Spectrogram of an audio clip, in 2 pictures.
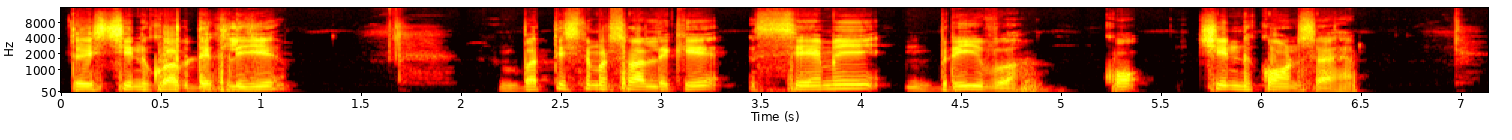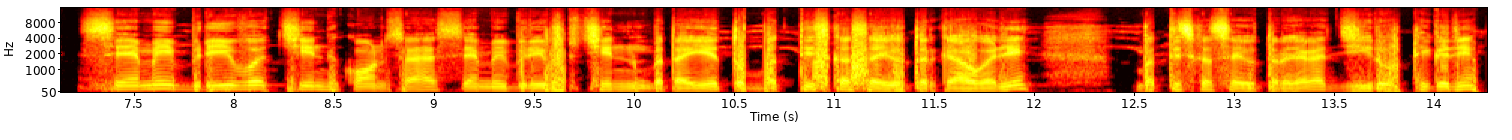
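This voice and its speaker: A man at a middle pitch takes students through practice exam questions on music. He says each question twice and settles every answer with a steady "all right". His voice sounds close and dry, with no room echo. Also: moderate pace. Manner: repeats each question, fills with "theek hai ji". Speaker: music teacher.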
